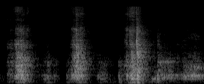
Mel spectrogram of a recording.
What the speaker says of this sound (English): I'm gonna come here and cut the back neck like this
